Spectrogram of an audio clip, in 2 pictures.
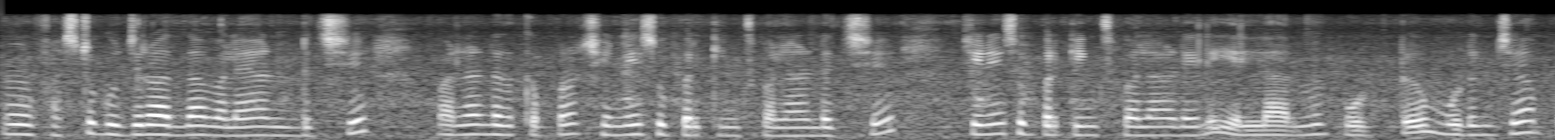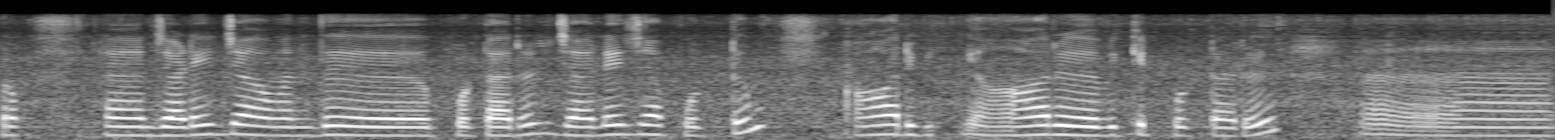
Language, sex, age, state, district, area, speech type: Tamil, female, 30-45, Tamil Nadu, Pudukkottai, rural, spontaneous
